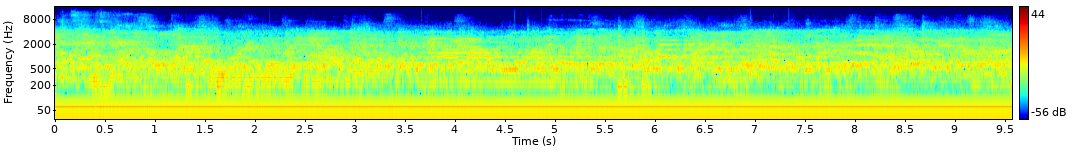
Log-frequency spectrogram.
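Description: A band plays with guitars and drums.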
